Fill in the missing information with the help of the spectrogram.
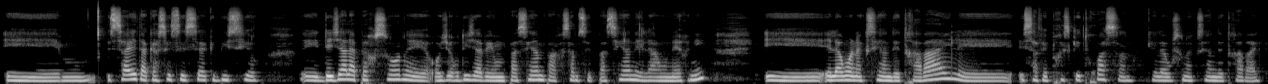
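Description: A woman's voice: lowish voice, fairly even intonation, brisk, warm tone. A woman with a Spanish accent, a physiotherapist explaining her work in an interview with frequent fillers and restarts. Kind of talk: interview answers.

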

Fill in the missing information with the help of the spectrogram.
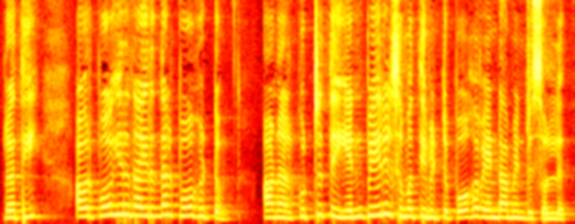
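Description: Brief: woman reader doing a high, fiery young dancer, hurt and indignant, for a storybook audio drama. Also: moderate pace, close to an everyday voice. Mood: wounded, indignant. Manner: tearful, indignant, speaking through a third party. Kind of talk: audiobook character voice.

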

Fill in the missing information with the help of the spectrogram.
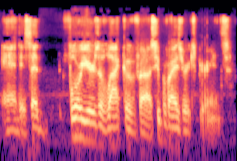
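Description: A man from the Navajo Nation, a former prosecutor, telling his story as an interview guest in an animated way and acting out what others said. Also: on the low side, brisk, rough recording. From Navajo Nation, United States. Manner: animated, acts out quoted dialogue. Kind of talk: conversational storytelling.

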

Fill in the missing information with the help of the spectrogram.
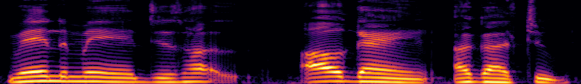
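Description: A man's voice: medium pitch, steady tone, a little slow, mellow, dry recording. A man in a casual football debate, slangy and emphatic, repeating short blunt verdicts.

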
